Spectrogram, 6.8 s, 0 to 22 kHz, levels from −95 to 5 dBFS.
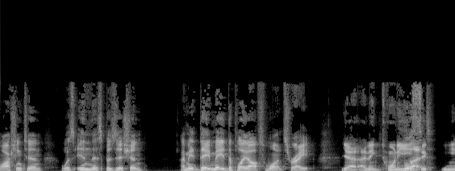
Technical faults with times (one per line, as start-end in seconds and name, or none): none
